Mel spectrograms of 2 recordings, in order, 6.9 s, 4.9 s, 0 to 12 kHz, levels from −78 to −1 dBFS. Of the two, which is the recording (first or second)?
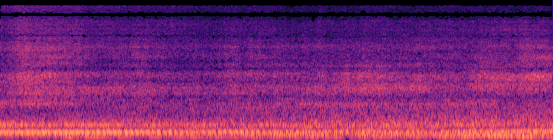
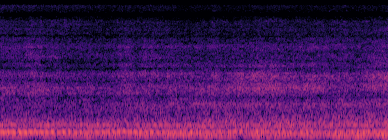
first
